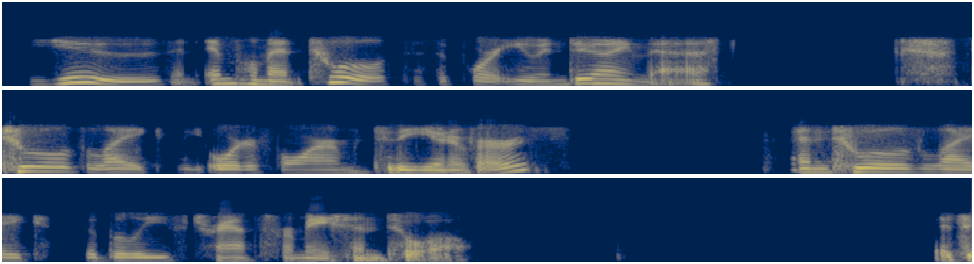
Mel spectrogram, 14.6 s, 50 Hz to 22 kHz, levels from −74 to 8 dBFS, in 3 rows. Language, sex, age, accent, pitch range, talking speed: English, female, 30-49, American, 140-175 Hz, 105 wpm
